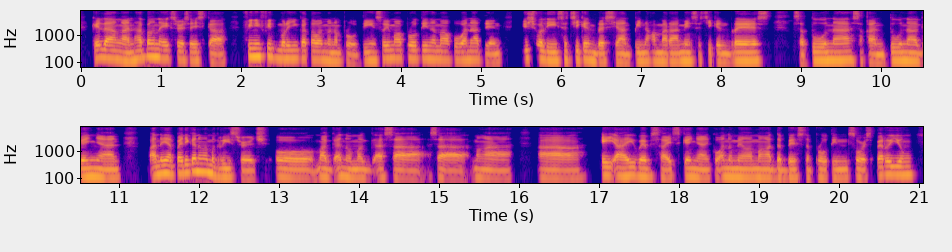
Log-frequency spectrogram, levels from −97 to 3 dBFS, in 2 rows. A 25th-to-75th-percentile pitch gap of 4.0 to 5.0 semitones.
No: average, 3.3 semitones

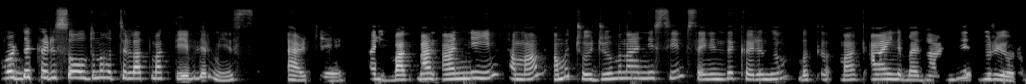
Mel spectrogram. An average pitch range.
Yes: average, 4.2 semitones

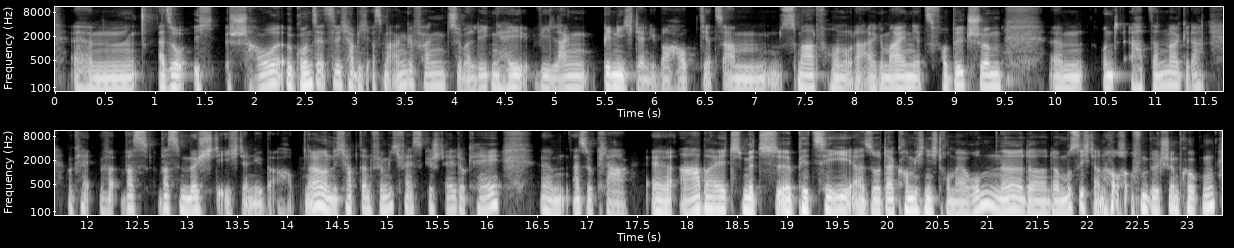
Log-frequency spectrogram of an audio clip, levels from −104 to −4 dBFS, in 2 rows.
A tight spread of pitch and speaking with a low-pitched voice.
No: average, 3.2 semitones; low, 105 Hz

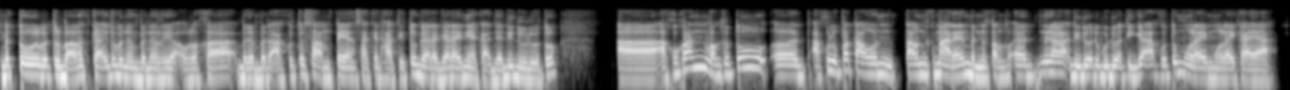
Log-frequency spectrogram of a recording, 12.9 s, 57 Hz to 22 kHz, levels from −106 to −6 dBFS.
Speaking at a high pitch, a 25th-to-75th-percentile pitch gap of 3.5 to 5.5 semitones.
No: medium, 140 Hz; average, 4.0 semitones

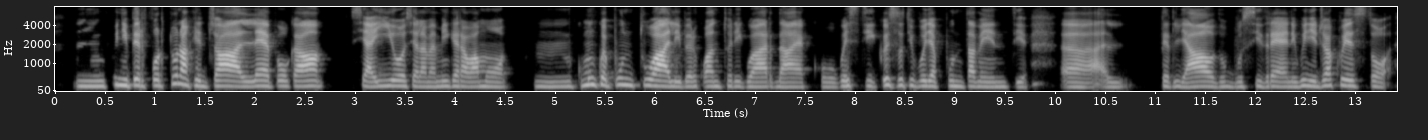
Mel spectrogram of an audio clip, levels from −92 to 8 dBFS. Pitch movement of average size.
No: narrow, 2.3 semitones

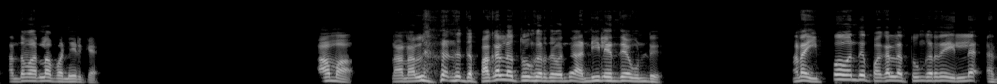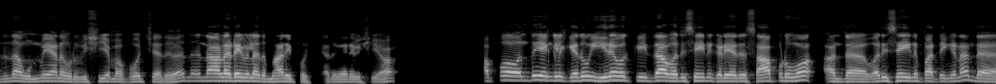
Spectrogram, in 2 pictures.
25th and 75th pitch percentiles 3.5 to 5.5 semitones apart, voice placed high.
No: average, 3.8 semitones; medium, 160 Hz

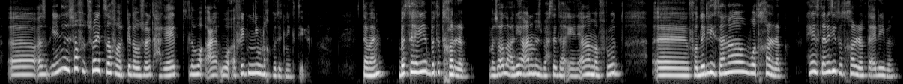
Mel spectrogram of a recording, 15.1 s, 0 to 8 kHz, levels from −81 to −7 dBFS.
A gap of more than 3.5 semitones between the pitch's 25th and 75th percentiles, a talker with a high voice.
Yes: average, 4.0 semitones; high, 240 Hz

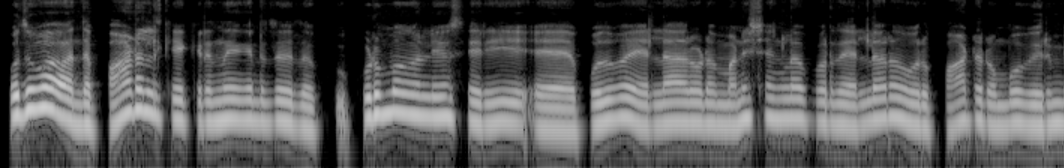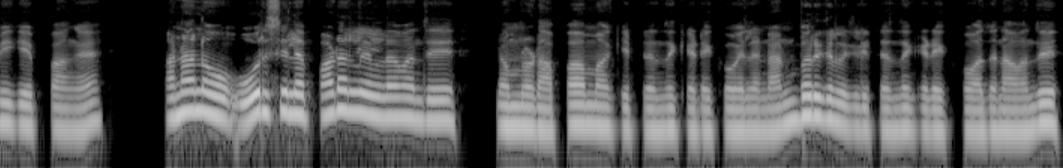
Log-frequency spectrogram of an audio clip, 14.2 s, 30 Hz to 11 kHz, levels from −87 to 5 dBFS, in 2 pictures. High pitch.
No: medium, 150 Hz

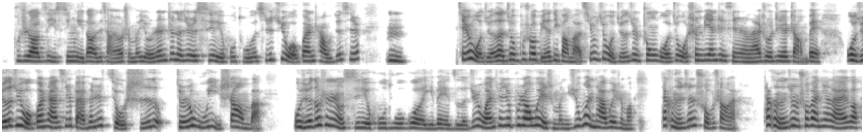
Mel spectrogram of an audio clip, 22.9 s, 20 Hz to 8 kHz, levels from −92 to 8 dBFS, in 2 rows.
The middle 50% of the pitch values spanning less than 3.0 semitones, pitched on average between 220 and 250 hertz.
No: average, 5.0 semitones; high, 235 Hz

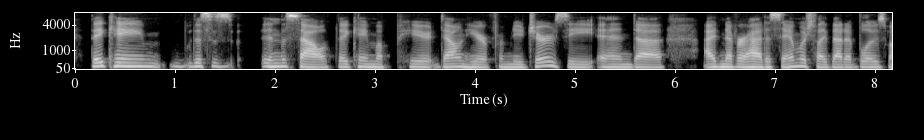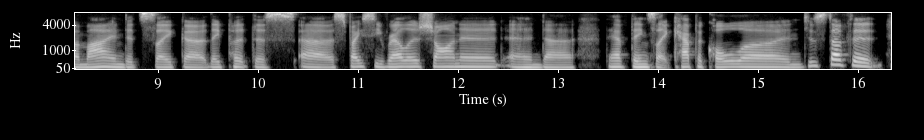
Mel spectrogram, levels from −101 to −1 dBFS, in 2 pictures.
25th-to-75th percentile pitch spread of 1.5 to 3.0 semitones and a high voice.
No: narrow, 2.6 semitones; medium, 150 Hz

